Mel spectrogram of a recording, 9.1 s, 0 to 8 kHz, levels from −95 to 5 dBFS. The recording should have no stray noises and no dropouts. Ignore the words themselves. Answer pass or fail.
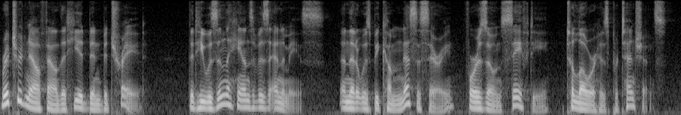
pass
